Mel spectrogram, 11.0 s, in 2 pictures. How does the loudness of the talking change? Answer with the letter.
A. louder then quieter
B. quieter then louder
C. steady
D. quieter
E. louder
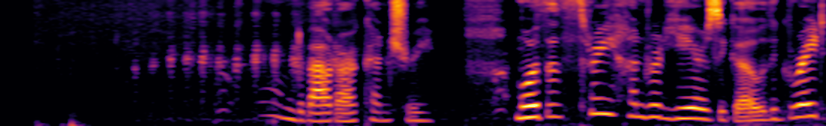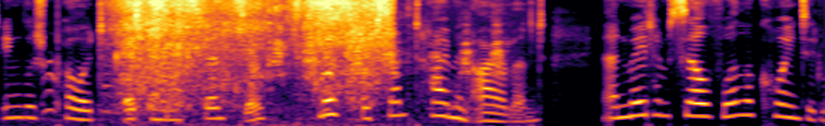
C.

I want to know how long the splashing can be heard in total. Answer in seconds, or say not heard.
2 s.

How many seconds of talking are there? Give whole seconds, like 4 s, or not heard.
9 s.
